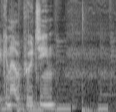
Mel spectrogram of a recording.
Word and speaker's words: poutine: can have a poutine you can even say ptin and uh they'll give it to you so it's not like who cares if you say it wrong really but the French Canadians are very proud of their psin and they like to correct anybody and everybody on how to say it which is fine I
